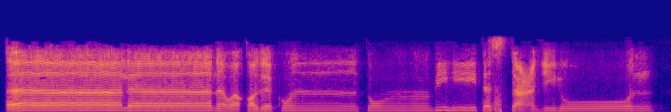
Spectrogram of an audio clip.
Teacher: حينها أعود على هذا المثال، على إبدال همس الوصل مع الإشباع، الإمام ورش له ثلاثة البدل في اللام، فيقرأ بالقصر والتوسط والإشباع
